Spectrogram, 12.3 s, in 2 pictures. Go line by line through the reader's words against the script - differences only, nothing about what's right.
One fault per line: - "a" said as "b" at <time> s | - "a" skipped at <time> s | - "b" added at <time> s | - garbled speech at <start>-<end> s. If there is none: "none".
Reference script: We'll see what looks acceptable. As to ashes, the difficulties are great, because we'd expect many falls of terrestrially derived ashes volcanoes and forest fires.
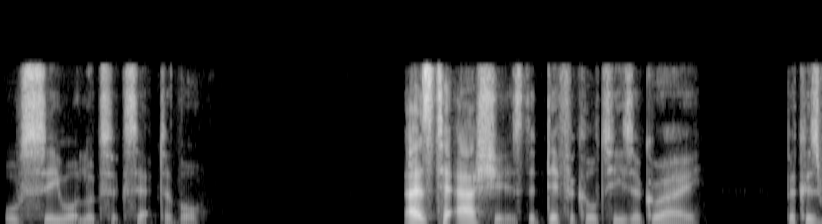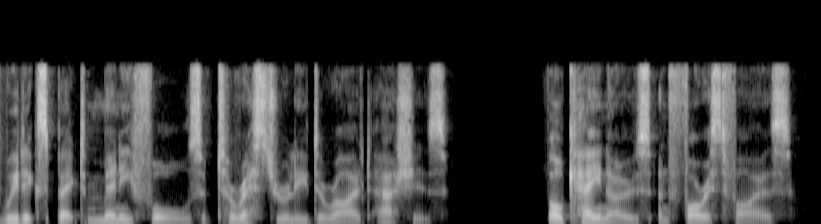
- "great" said as "grey" at 4.8 s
